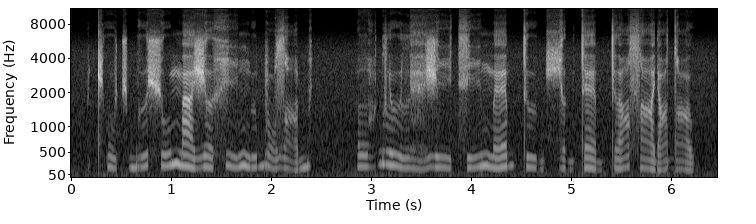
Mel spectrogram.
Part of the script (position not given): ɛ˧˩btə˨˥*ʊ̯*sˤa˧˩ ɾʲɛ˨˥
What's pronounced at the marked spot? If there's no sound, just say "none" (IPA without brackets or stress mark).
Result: ɪ̯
